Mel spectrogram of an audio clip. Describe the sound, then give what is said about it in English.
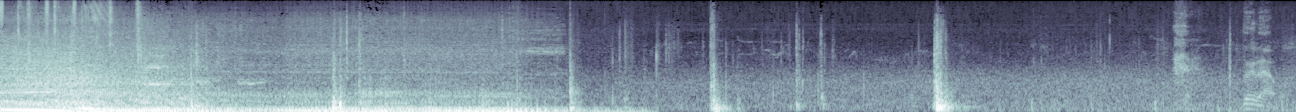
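A loud car engine in a Fast and the Furious scene rumbles and revs for about six seconds, then cuts off, leaving a quieter stretch broken by a few sharp clicks and thumps. “Now switch the lanes, Chevy boys, we like it fast, so I'm dropping the low, heavy on the gas.”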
